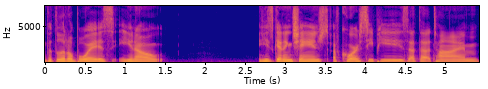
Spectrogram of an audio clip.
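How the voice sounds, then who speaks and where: Speaking at a fairly slow pace, a woman with a fairly low voice is captured in a very clean recording with a silent background. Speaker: podcast co-host, military spouse. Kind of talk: casual chat. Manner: animated.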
